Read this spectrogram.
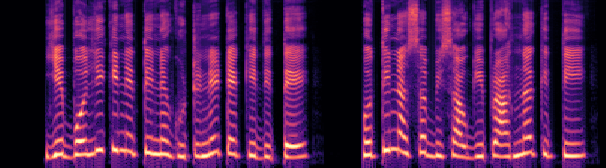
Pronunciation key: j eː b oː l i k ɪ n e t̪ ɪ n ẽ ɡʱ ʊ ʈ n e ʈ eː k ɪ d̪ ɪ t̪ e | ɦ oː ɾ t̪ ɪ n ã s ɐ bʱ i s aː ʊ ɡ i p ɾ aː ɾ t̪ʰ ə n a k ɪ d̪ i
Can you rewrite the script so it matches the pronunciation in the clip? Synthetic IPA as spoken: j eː b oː l i k ɪ n e t̪ ɪ n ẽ ɡʱ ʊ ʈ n e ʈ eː k i d̪ ɪ t̪ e | ɦ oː ɾ t̪ ɪ n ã s ɐ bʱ i s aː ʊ ɡ i p ɾ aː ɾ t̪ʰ ə n a k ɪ t̪ i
